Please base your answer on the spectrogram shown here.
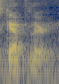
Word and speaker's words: Kep1er: So, but it's pronounced as Kepler.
